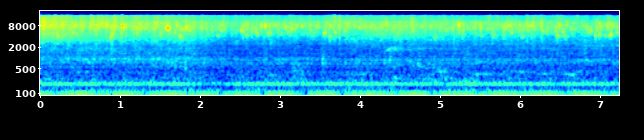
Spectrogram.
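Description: Masala-coated potato slices sizzling in shallow oil on a hot tawa griddle, a steady hiss with fine crackle as more slices are laid in.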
